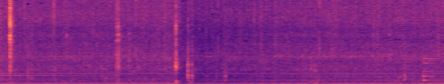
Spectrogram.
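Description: Small metal spoon clinking and scraping a few times against a mini aluminium steamer pot while scooping out steamed sticky rice, over a steady low rumble. Music notes begin just before the end.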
